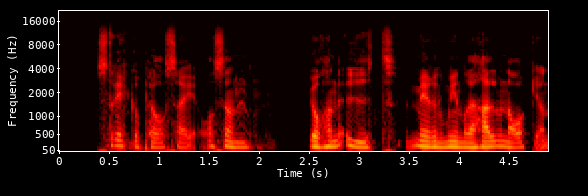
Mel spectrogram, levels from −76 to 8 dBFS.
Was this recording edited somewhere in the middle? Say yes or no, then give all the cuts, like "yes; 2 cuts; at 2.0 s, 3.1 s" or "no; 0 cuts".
yes; 1 cut; at 3.4 s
